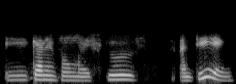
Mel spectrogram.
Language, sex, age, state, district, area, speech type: Nepali, female, 30-45, West Bengal, Kalimpong, rural, conversation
